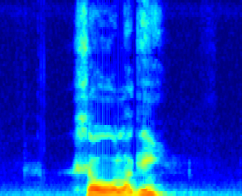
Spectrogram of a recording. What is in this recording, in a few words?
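"solagi", Cherokee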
